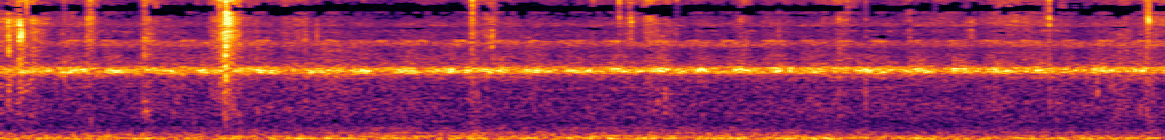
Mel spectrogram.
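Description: Crickets trilling steadily at dusk, one high even tone throughout, over a constant low rumble, with a few soft footsteps on grass and leaf litter.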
